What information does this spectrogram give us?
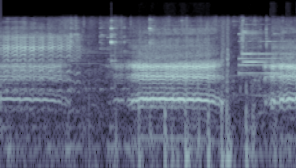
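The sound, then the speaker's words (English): A sheep bleats loudly in a few wavering, nasal calls, with a quieter bleat first and then two stronger ones in quick succession. No one speaks. “Get the sheep.”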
